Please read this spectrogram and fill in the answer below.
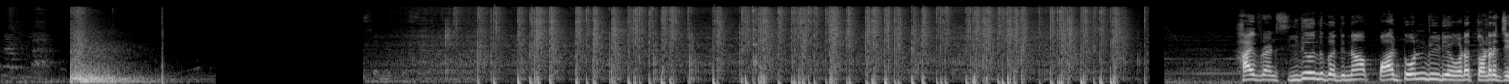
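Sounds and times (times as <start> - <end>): firecrackers banging: 3.7 - 11.5.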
